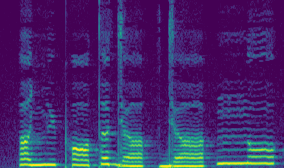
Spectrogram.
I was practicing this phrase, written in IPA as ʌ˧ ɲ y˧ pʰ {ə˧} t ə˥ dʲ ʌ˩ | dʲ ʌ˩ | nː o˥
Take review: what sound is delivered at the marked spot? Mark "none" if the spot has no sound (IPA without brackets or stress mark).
ɔ˧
